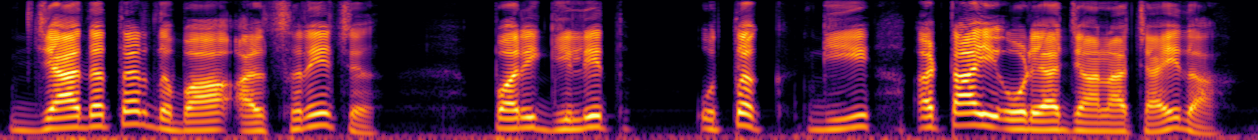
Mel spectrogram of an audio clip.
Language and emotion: Dogri, neutral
